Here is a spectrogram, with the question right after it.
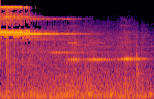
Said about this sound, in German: Aber sie werden versuchen, in Verhandlungen mit der SBB möglichst viel für die Anwohner herauszuholen, dass diese möglichst wenig von den zusätzlichen Lastwagenfahrten merken und vom Pfeifen der Güterwagen möglichst wenig hören.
